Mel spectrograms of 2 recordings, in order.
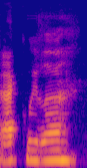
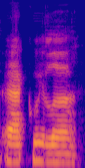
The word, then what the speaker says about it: Aquila: then down here is Aquila I'm pronouncing it as close as I can get to the way it's pronounced in Latin and Italian so Aquila will'll have to do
